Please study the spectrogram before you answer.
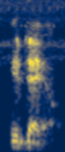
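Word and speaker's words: Y'Dale: He was very attractive, well spoken, and the name is spelled Y''DALE, Mr. Idale.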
